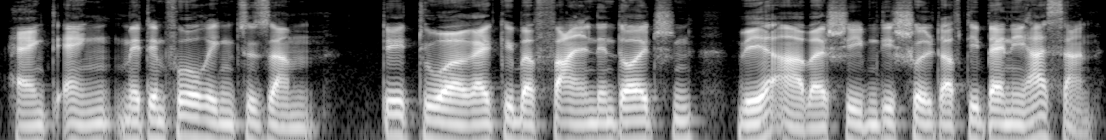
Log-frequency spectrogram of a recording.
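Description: A man's voice: deep voice, fairly even intonation, a little slow, clear, resonant tone, no room sound, clean studio sound. Man voicing a scheming ex-guard captain. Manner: louder and more forceful than narration. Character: scheming former guard captain, cold, calculating. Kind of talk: audiobook reading.

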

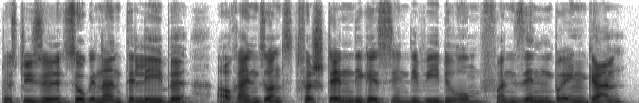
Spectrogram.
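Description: A man doing a gruff, scheming old man. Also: lowish voice, takes it slowly, a bit bright, dry recording, studio quality. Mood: sardonic. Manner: sardonic, calculating.

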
